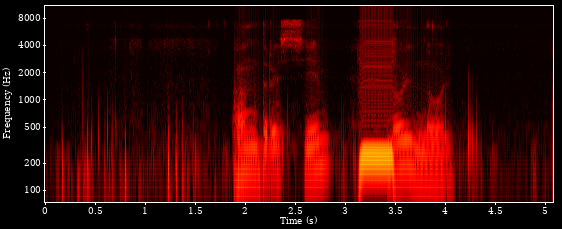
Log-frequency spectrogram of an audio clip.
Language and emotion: Russian, sad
